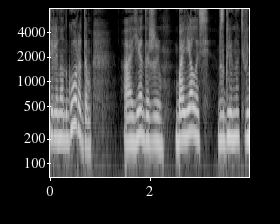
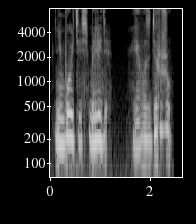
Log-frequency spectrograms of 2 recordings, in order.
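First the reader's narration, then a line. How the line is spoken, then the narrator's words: Whisper in ear. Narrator (Russian): Хайт шепнул на ухо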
